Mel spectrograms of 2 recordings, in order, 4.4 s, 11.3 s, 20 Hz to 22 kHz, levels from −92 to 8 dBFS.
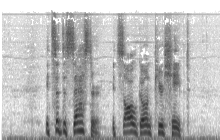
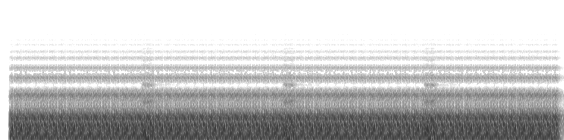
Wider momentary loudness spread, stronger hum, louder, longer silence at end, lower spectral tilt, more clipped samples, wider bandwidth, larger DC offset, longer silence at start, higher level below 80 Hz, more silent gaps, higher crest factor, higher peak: first, 11 LU vs 2 LU; neither; about the same, -16 LUFS vs -18 LUFS; first, 0.25 s vs 0 s; second, -3.5 dB/octave vs -12 dB/octave; neither; first, 16.5 kHz vs 4.9 kHz; second, under 0.1% vs 0.3%; about the same, 0.15 s vs 0.15 s; second, -38 dBFS vs -26 dBFS; neither; first, 18 dB vs 12 dB; first, 0 dBFS vs -4 dBFS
